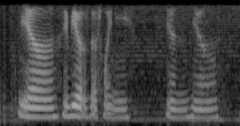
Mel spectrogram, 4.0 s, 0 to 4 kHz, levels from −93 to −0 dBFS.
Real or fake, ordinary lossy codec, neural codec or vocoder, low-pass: real; none; none; 3.6 kHz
